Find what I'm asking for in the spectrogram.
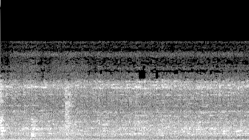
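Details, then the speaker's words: Rusi motorcycle just after tune-up and oil change: smooth, even idle hum with no knocking or ticking; engine running quiet and well tuned. "Yan po, tahimik po ang pagkaka-tune up. Ang ganda po ng pagkaka-tune up po. Tahimik na tahimik. Tahimik na tahimik po ang pagkaka-tune up."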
